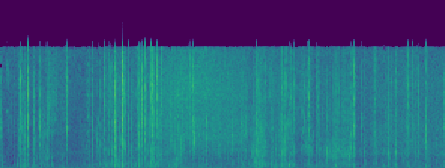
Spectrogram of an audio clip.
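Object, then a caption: Plastic-laminated pet food bag. Two hands grip a large, full plastic-laminated bag of Rachael Ray Nutrish Real Chicken & Veggies dry dog food on a store shelf, squeezing and rubbing its surface. A dense, bright crinkling with sharp crackles carries on steadily throughout, with no low rumble.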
